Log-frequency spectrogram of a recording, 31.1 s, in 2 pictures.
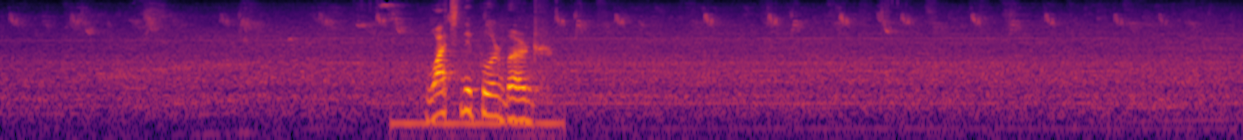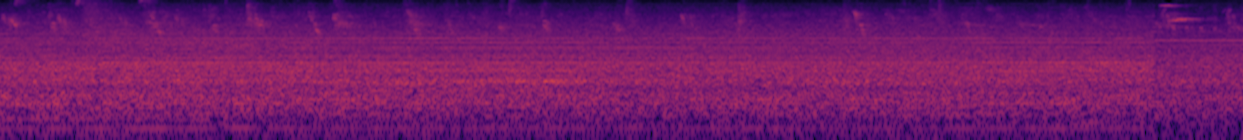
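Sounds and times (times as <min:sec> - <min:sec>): background hum: 0:04.9 - 0:07.1.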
